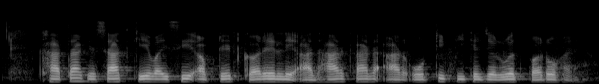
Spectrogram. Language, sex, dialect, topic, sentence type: Magahi, male, Southern, banking, statement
